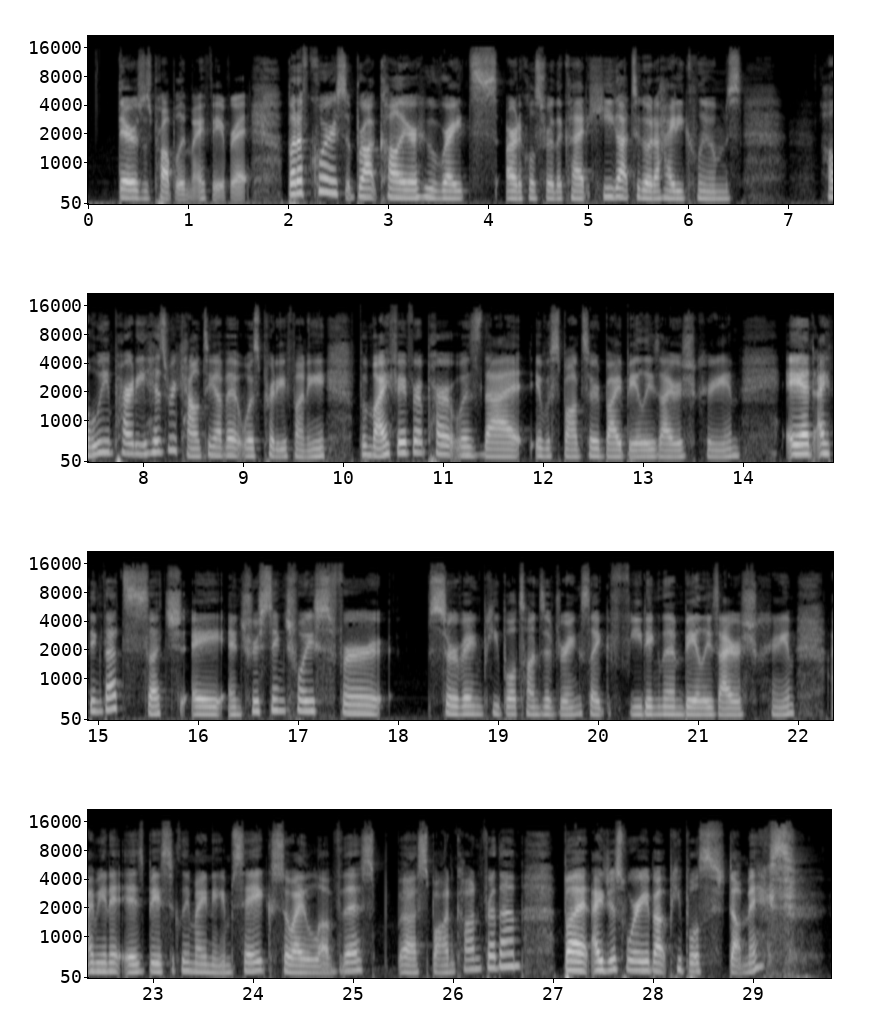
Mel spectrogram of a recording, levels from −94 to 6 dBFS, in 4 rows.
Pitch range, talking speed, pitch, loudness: 165-210 Hz, 175 wpm, 180 Hz, -27 LUFS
